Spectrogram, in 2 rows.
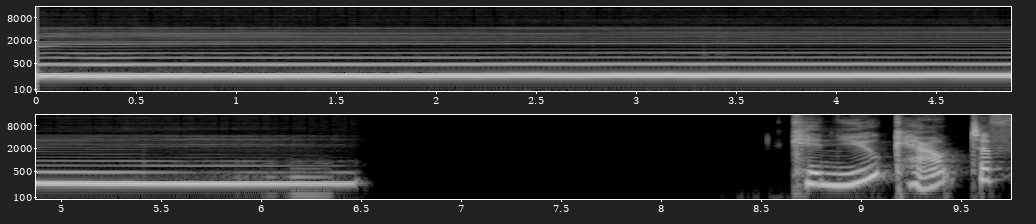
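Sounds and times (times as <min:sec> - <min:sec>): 
person humming one steady note: 0:00.0 - 0:06.5
speech: 0:08.7 - 0:09.7.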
